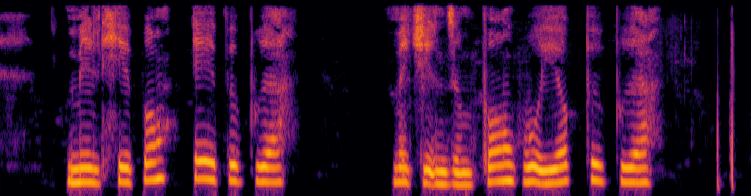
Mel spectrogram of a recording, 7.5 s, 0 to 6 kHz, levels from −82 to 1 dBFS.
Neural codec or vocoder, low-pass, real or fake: none; 5.4 kHz; real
